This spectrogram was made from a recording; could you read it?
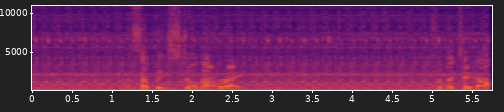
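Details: VW Beetle during carburetor work: low idle with an uneven, lumpy beat, roughly two pulses a second that never settle; rough idle.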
